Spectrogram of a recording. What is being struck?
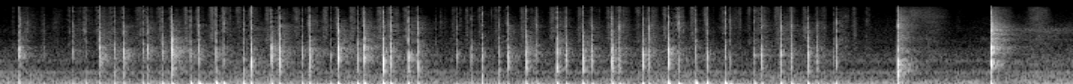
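Plastic deodorant stick.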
